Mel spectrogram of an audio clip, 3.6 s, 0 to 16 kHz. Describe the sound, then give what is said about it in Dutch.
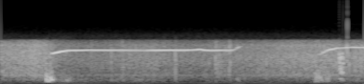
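A steady, sustained whistle tone sent over an amateur radio band at 5 watts holds one pitch for nearly two seconds, breaks off, then returns briefly, loud over a hissy background of noise. “Dat doe ik normaal nooit, ik heb er één kom, hè, een fluit op je band.”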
